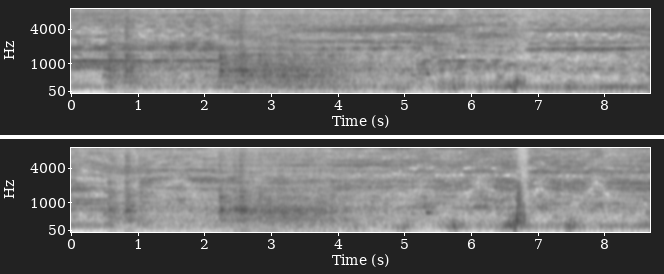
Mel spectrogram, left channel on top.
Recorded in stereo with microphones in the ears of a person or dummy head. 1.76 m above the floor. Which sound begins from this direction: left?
A sliding door, at 0.5 s.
